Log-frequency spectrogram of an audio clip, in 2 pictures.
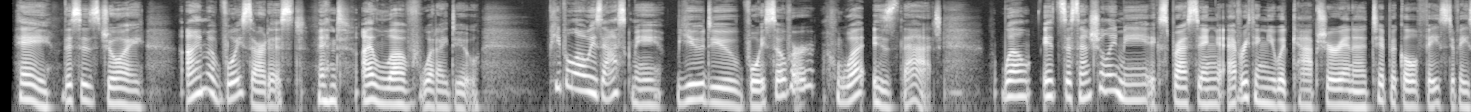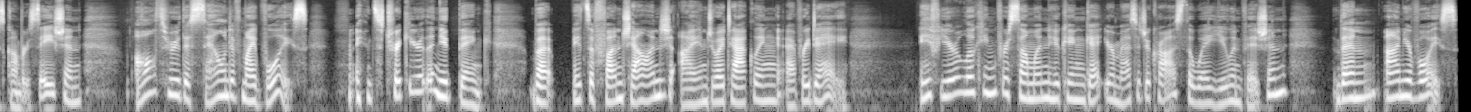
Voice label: Studio Sample

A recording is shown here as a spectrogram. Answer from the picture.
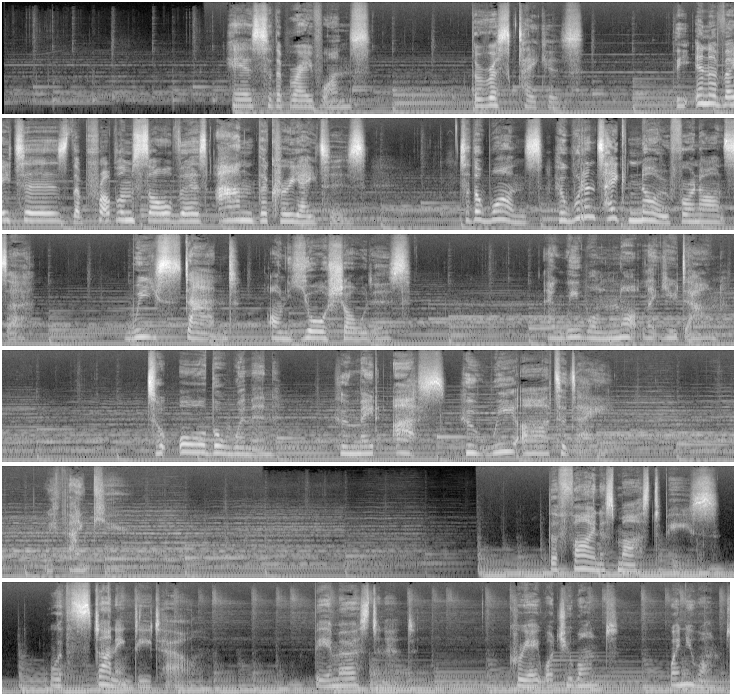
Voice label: UK Commercial; BIGMOUTH

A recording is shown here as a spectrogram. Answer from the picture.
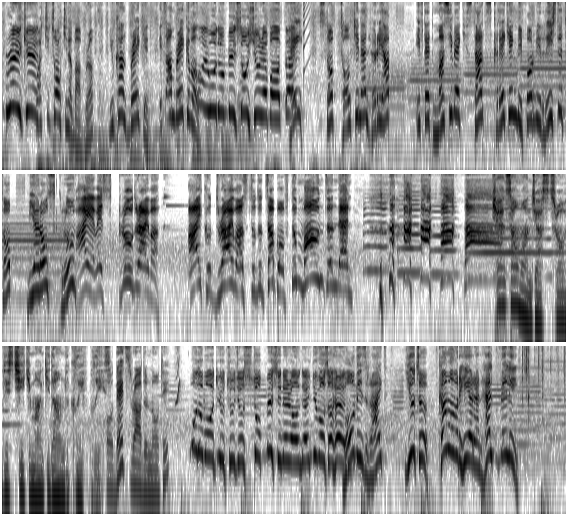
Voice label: Animation Reel

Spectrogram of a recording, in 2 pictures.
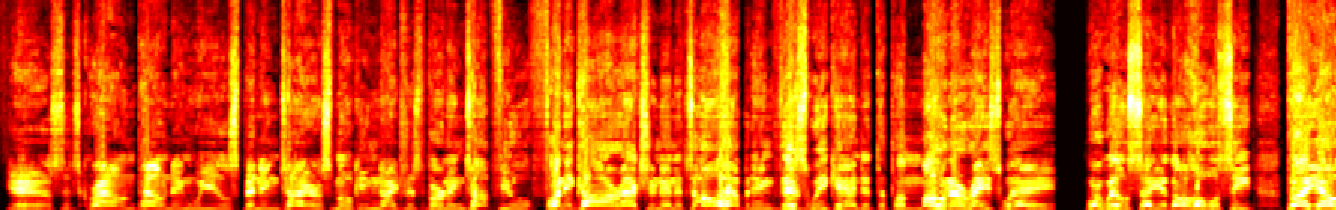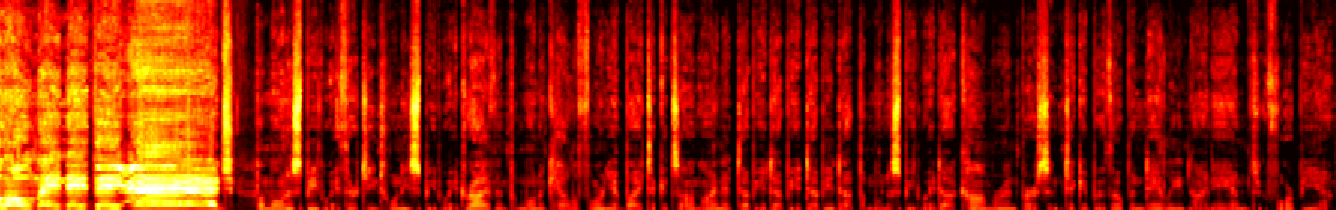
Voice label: Drag Strip promo

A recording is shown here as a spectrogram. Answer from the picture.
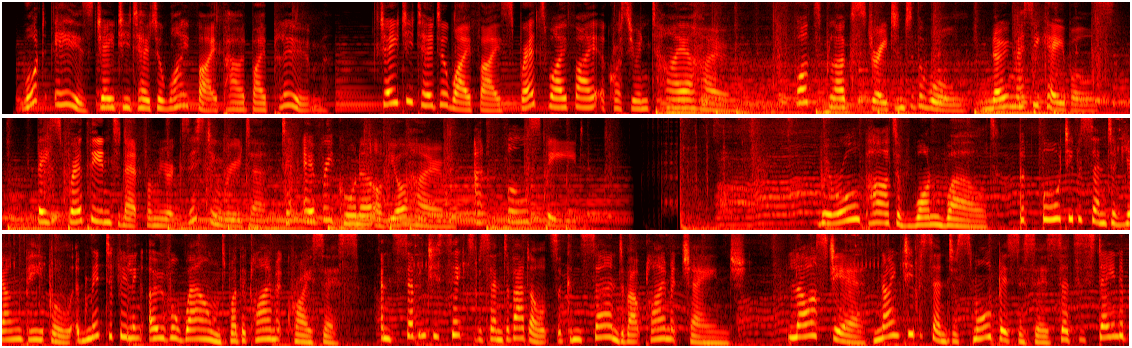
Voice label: EXPLAINER REEL

